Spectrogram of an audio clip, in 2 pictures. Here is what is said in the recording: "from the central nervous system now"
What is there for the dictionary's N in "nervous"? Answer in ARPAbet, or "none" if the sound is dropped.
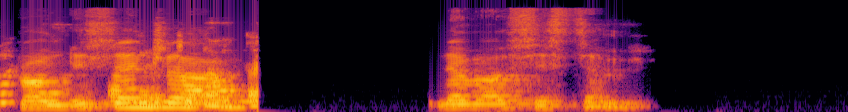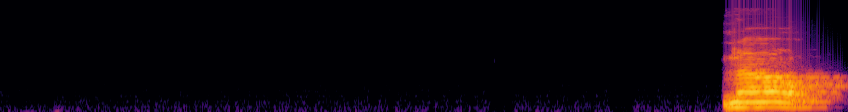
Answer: L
